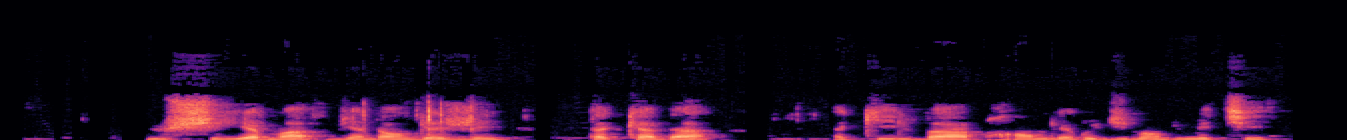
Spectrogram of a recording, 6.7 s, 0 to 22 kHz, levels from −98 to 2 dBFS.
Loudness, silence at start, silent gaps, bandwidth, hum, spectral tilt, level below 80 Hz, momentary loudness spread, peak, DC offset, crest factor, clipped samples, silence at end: -22 LUFS; 0.75 s; 2.68-2.75 s, 3.72-3.83 s; 7.4 kHz; none; -4.5 dB/octave; -58 dBFS; 10 LU; -2 dBFS; under 0.1%; 22 dB; under 0.1%; 0.4 s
